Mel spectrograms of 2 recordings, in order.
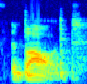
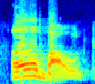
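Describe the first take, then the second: First: The first vowel is a short reduced schwa. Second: The first vowel is a full open vowel. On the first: The speaker calls it right. "it's about. ... it is half a" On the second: The speaker calls it wrong. "It's not about"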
